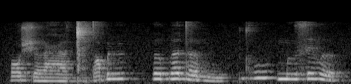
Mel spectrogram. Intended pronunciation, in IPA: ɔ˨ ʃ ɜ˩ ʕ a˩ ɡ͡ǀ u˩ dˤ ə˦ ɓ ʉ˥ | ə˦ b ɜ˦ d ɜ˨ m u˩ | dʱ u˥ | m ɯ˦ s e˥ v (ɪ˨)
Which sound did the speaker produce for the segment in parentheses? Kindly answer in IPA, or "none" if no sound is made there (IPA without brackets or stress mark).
ə˨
